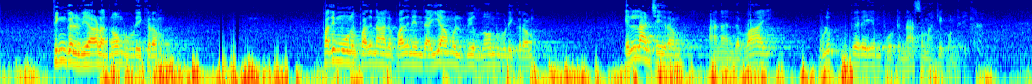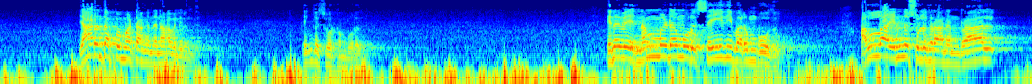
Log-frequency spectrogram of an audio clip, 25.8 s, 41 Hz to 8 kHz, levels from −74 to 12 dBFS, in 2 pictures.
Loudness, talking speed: -17 LUFS, 65 wpm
